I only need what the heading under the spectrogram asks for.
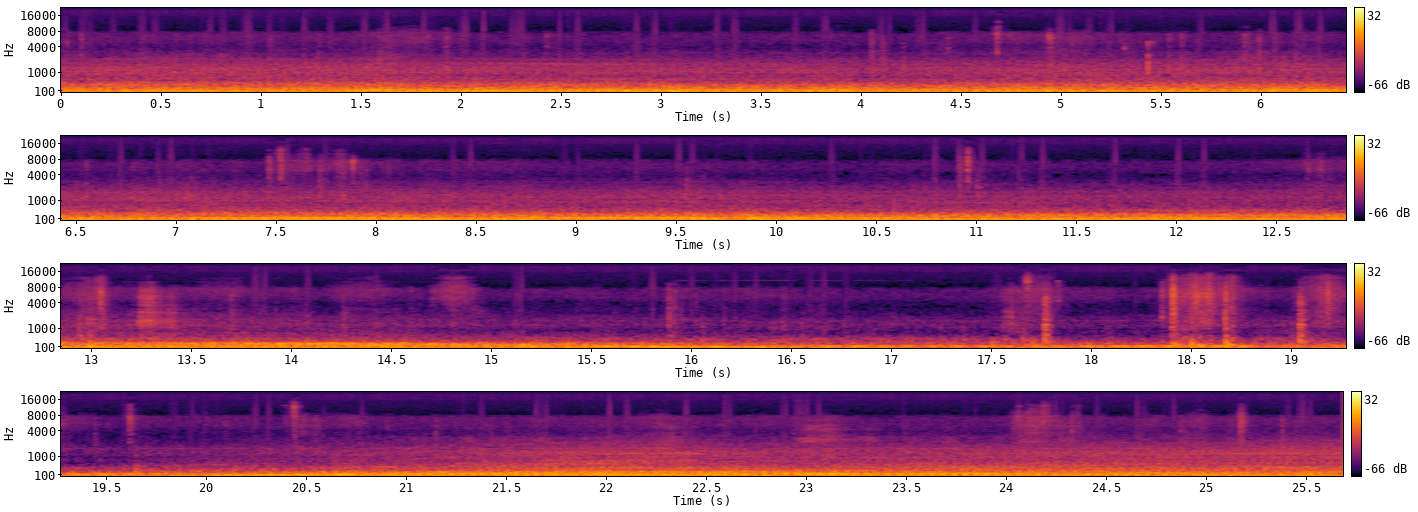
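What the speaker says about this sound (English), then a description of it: "Engine slowly warming up." An Audi car in dynamic sport mode drives through a residential neighborhood while its engine slowly warms up, giving a steady, close, low rumble that dips briefly partway through, with no voices.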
